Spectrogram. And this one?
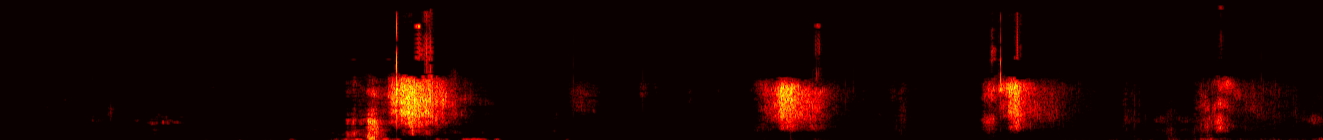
Parque da Cidade - Areia a cair
sand, ulp-cam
